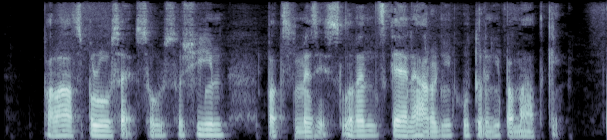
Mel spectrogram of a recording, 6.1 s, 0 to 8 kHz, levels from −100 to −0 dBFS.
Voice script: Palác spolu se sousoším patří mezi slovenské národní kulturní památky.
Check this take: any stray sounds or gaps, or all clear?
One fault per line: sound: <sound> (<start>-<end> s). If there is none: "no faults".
no faults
